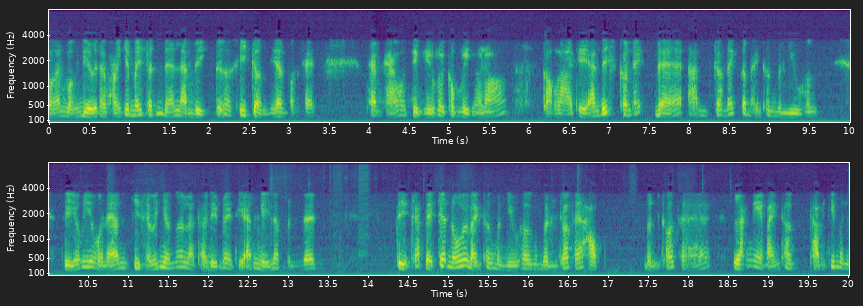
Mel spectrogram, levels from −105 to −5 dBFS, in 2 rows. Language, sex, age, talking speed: Vietnamese, male, 20-39, 265 wpm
